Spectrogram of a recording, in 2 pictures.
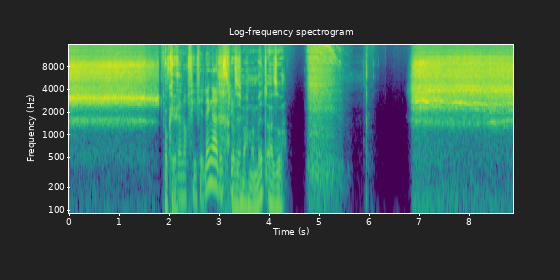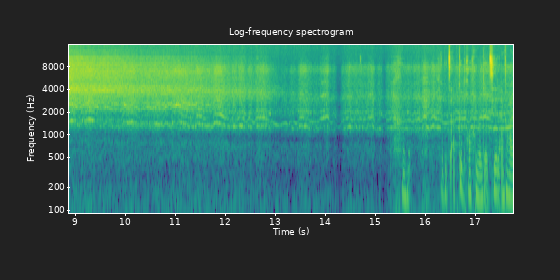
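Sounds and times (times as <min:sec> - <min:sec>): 
long slow hissing exhale in a breathing exercise: 0:00.0 - 0:01.8, 0:04.8 - 0:05.6, 0:06.8 - 0:16.4
speech: 0:01.9 - 0:04.4, 0:17.0 - 0:17.7.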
